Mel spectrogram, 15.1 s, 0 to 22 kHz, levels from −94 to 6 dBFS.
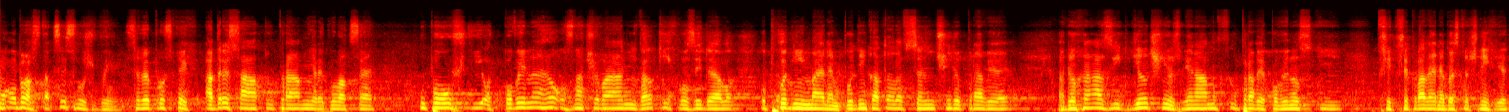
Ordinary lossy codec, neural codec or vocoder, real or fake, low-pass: Opus, 24 kbps; codec, 44.1 kHz, 2.6 kbps, SNAC; fake; 14.4 kHz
